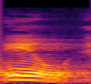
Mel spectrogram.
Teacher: যখন দুটো স্বরধ্বনি আমরা একসঙ্গে উচ্চারণ করছি তখন প্রথম স্বরধ্বনিটা খুব স্পষ্টভাবে পুরোটা উচ্চারণ হচ্ছে, তাই যৌগিক স্বরধ্বনির প্রথম স্বরধ্বনিটাকে বলা হয় পূর্ণস্বর, আর দ্বিতীয় স্বরধ্বনিটা একটু হলেও অস্পষ্ট রূপে অর্ধেক উচ্চারণ হচ্ছে বলে যৌগিক স্বরধ্বনির দ্বিতীয়টাকে বলা হয় খণ্ডস্বর বা অর্ধস্বর।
